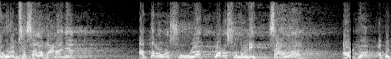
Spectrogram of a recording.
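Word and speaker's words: رَسُولُهُ: Innallaha barium minal musyrikina waasulih. Salah. Allah tidak melindungi orang musyrik dan tidak melindungi rasulnya. Rasulullah salah. Yang benar bacanya innallaha barium minal musyrikina wa rasulah. Jangan lih.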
